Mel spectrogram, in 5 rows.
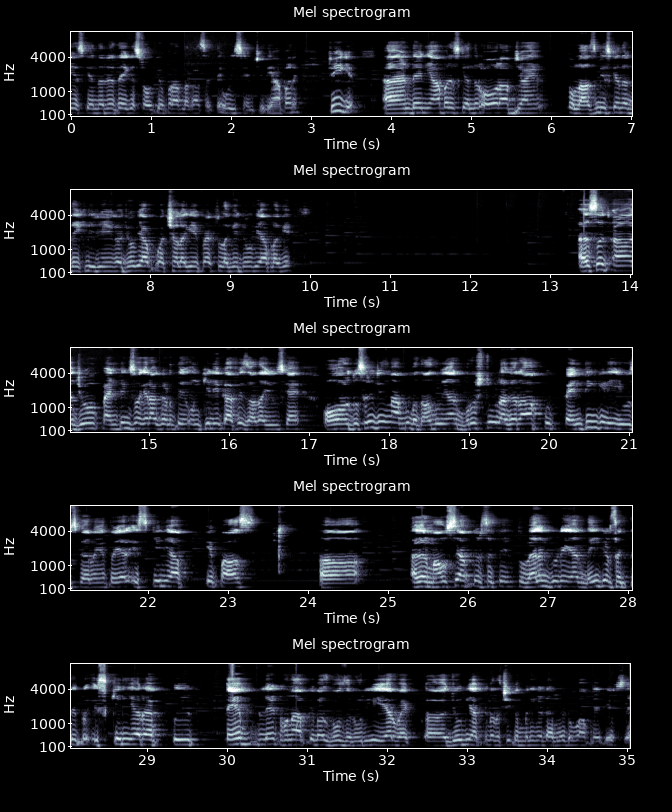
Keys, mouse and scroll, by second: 1.0 typing, 6.1 double click, 21.6 v, 24.6 v.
